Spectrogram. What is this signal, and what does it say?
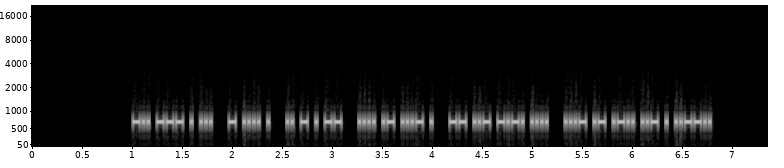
Morse code, heard as a keyed tone, about 50 wpm, 700 Hz. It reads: DOES THE ITEM HAVE MUCH VALUE?
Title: Sentences from Top 1000 Words - Review Part 6 - 50wpm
